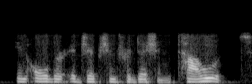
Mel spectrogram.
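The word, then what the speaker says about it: Taurt: Or Ta'ut, she was called in older Egyptian tradition. Ta'ut, T-A-U-R-T, Ta'ut. Now, in other traditions in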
